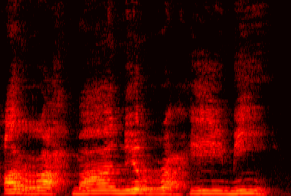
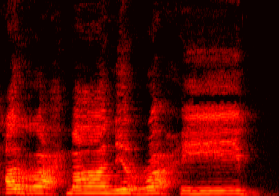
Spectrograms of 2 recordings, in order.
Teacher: جب ہم یہاں پہ سٹاپ کرتے ہیں تو ہم میم کو ساکن بناتے ہیں، تو پھر کہتے ہیں الرحمن الرحیم. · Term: مد عارف وقفی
